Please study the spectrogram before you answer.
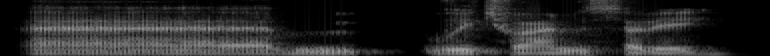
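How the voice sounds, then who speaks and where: A man's voice: sits low, little pitch movement, takes it slowly, a bit bright. A middle-aged man from Italy with an Italian accent, a racehorse trainer answering interview questions with many fillers and restarts.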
